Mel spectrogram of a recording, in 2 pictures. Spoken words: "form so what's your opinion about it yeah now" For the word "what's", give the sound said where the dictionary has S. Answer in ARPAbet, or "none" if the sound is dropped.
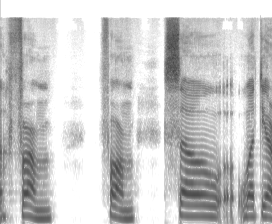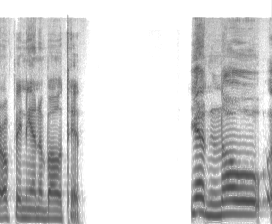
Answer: none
